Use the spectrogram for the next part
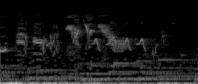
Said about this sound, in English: the giant woke up to the sound of a chirping bird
